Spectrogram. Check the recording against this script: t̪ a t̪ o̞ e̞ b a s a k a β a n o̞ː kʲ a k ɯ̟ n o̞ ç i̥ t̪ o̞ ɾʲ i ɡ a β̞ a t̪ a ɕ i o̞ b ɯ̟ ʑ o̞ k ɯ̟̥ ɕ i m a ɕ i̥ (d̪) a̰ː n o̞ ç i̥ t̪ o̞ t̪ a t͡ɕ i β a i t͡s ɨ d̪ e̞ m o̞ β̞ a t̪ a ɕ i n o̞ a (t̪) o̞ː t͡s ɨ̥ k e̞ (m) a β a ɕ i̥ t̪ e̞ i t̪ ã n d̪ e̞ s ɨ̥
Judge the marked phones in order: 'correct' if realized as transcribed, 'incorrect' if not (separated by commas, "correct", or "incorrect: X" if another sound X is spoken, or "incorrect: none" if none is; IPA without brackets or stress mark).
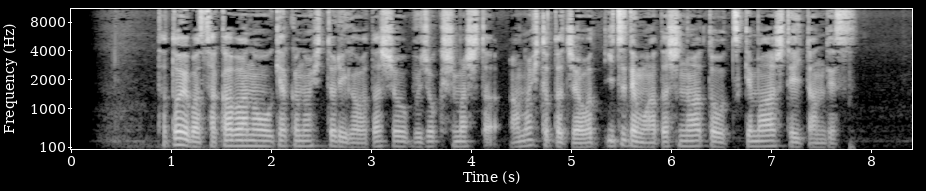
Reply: incorrect: t̪, correct, correct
